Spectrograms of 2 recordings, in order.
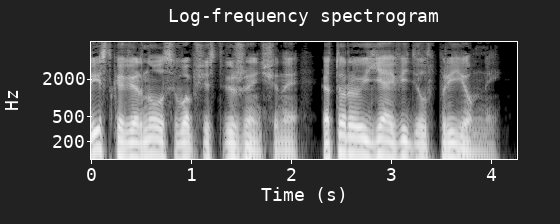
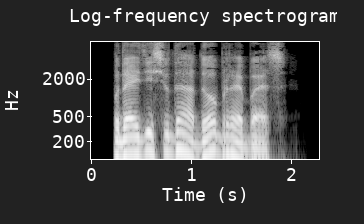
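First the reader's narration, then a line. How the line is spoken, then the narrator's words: Warm, friendly queen. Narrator (Russian): произнесла королева самым приветливым тоном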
